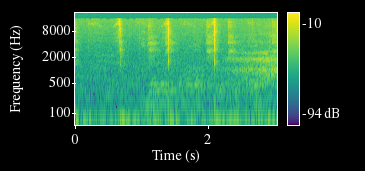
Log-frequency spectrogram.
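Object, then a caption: Steel hairdressing scissors. A medium pair of stainless steel hairdressing scissors with solid metal blades and ring handles is held up in both gloved hands and opened and closed, so the blades slide and click against each other; a second pair lies untouched on the table. Quiet, crisp, bright metallic clicks with very short ring stand out over a low, rumbling background.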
